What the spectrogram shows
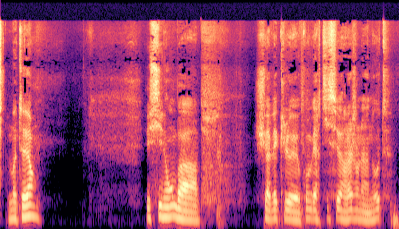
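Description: Clean studio sound with no echo carries this young Frenchman's medium-pitched voice as he narrates a casual travel vlog to a camera at arm's length. He's chatty and rambling, full of fillers, filming in a foggy forest, a parking lot, and inside his camper van.

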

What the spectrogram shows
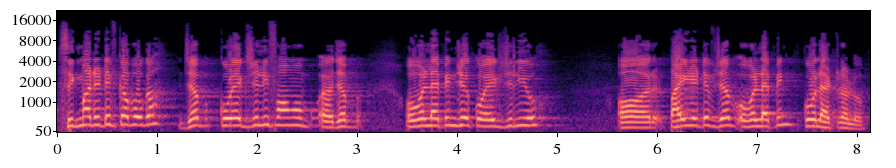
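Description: A young male chemistry teacher with a high-pitched voice gives a classroom lecture. He dictates definitions slowly and repeats them so students can write them down. His pitch sinks at the end of each key term.

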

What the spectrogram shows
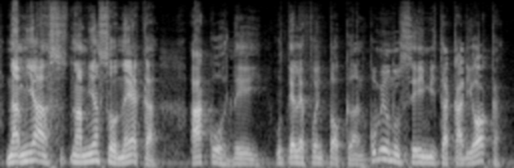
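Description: Speaking briskly in a mid-range voice, a pastor from Brazil shares a testimony on the radio. He tells it with animation, imitating the voices of the other characters in the story.

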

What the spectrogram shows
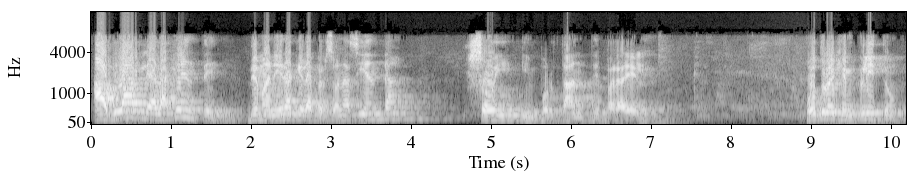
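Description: A man's voice: fairly high pitch, big-room sound, dull audio. A man preaching a sermon, speaking straight to his listeners and repeating key phrases. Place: church retreat hall.

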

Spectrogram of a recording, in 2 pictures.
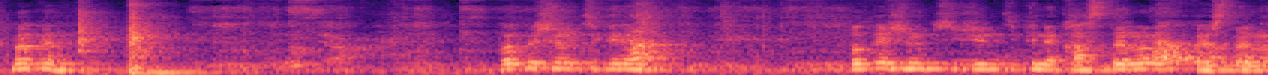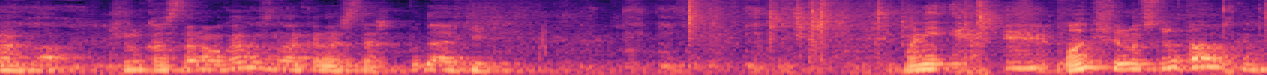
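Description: A man vlogging casually and excitedly, cooing baby talk to puppies between remarks to his viewers. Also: sits high, moderate pace, pauses often. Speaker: vlogger showing dogs. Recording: echoey room with background noise.

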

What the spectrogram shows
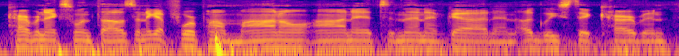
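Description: A man vlogging while fishing at a creek outdoors, excitable and laughing often as he explains his catch. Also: on the low side, normal speed. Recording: outdoor noise in background.

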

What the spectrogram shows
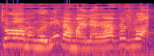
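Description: A man harangues someone outdoors in a staged skit. His threats pour out very fast, and his voice sits high. Music plays underneath him. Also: pushed and bright. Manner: scolding, rapid-fire threats. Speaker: vlogger confronting a thief. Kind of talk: staged street confrontation skit.

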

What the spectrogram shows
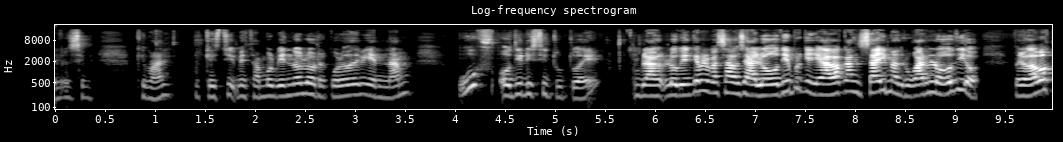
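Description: A young woman with a somewhat high voice, chatting her way through a life-sim game. She exclaims a lot, talks back to her characters and reads out chat from her viewers in a loose, playful commentary. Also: fairly bright tone. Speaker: gaming YouTuber. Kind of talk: casual gameplay commentary.

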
